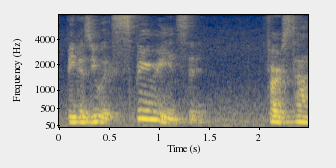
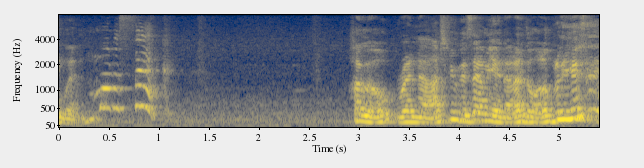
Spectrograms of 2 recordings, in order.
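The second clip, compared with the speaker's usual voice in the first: pleading louder and louder, voice jumping up on please; mock pleading beg; 5 semitones higher, 5 dB louder than usual. To friend Renaj on the phone, asking for another dollar, pleading louder. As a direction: beg your friend for one more dollar, half laughing.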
